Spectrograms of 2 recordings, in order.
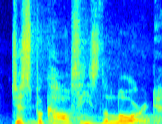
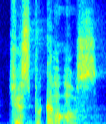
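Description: First: Said in the usual way. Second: Breathy whispered echo, slow; soft whispered repeat. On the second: Shown as a demonstration. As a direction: whisper it back to yourself.

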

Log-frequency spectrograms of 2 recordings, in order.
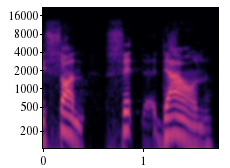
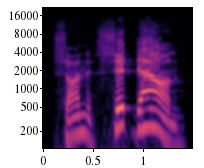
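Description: First: Slow, firm father's command; a stern dad slowly telling his son to sit; more sternly. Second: Slow, firm command with more weight; the father's second, harder warning; a father repeating the order, slow and firmer; sterner still. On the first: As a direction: lay down the law, word by word. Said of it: "said more sternly". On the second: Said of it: "Then the father said". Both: Retold or imitated.

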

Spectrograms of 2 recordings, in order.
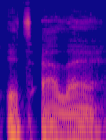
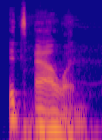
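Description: First: Low, hushed correction, "Alain" said the French way; French-style Alain. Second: "Alan" said the English way, as it is written; anglicised Alan. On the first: Retold or imitated. French guest correcting the driver while gripping their hand, low French "Alain". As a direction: imitate a quiet, firm correction on French "Alain". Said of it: "held on very tightly and said".

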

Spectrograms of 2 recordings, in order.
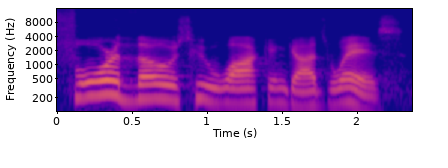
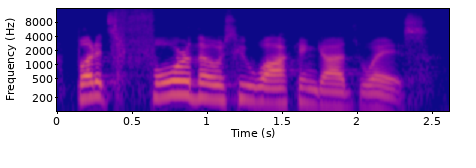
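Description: First: Slow and weighty, leaning on "for those who walk in God's ways"; emphasized, slow. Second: Said in the usual way. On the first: Shown as a demonstration. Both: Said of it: "I really wanna emphasize that".

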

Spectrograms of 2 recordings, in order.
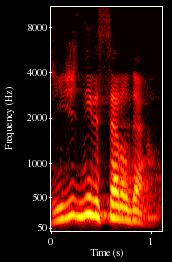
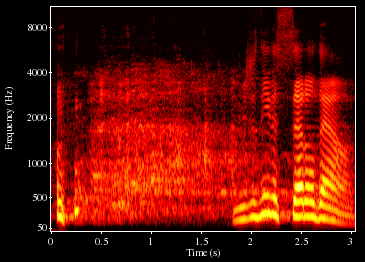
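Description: First: Said in the usual way. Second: Slow, drawn-out words broken by laughter; laughing through it. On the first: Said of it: "I said". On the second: Retold or imitated. Dad retelling calming his son, laughing slowly. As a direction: chuckle while telling the kid to calm down. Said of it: "And I was like".

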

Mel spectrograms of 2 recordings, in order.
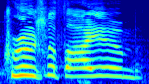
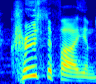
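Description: First: High, drawn-out cry of a baying crowd; pitched-up, slow crowd chant for blood; bloodthirsty mob yell. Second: Said in the usual way. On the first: Acted. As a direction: imitate a screaming mob, stretching out the words. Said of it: "screaming at the top of their lungs". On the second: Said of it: "they shouted back".

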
